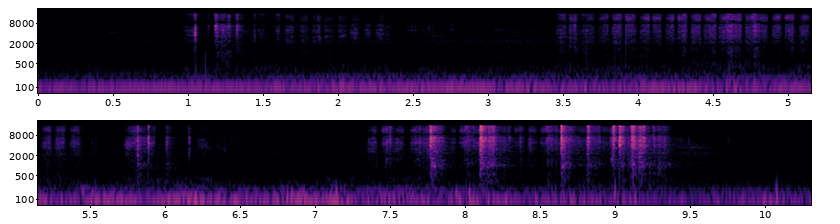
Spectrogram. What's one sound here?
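A metal striker scrapes hard along a fire-starting rod in rasping bursts.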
